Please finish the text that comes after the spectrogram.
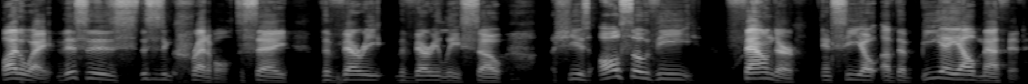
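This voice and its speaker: Bright-voiced male podcast host. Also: a little high, lively intonation, normal speed, no echo. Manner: upbeat, uses many fillers. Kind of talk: conversational interview.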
